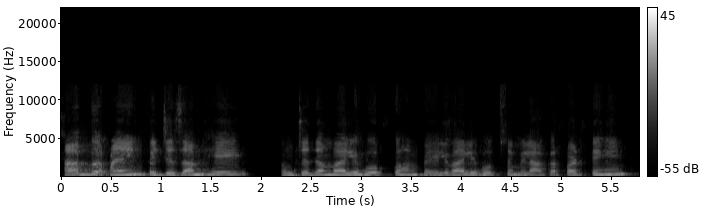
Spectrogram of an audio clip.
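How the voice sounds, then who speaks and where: A woman with a high-pitched voice teaches Quran recitation rules in an online class call at a measured pace. Patient and repetitive, she repeats the rules and often checks in by asking "है ना?", meaning "right?".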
